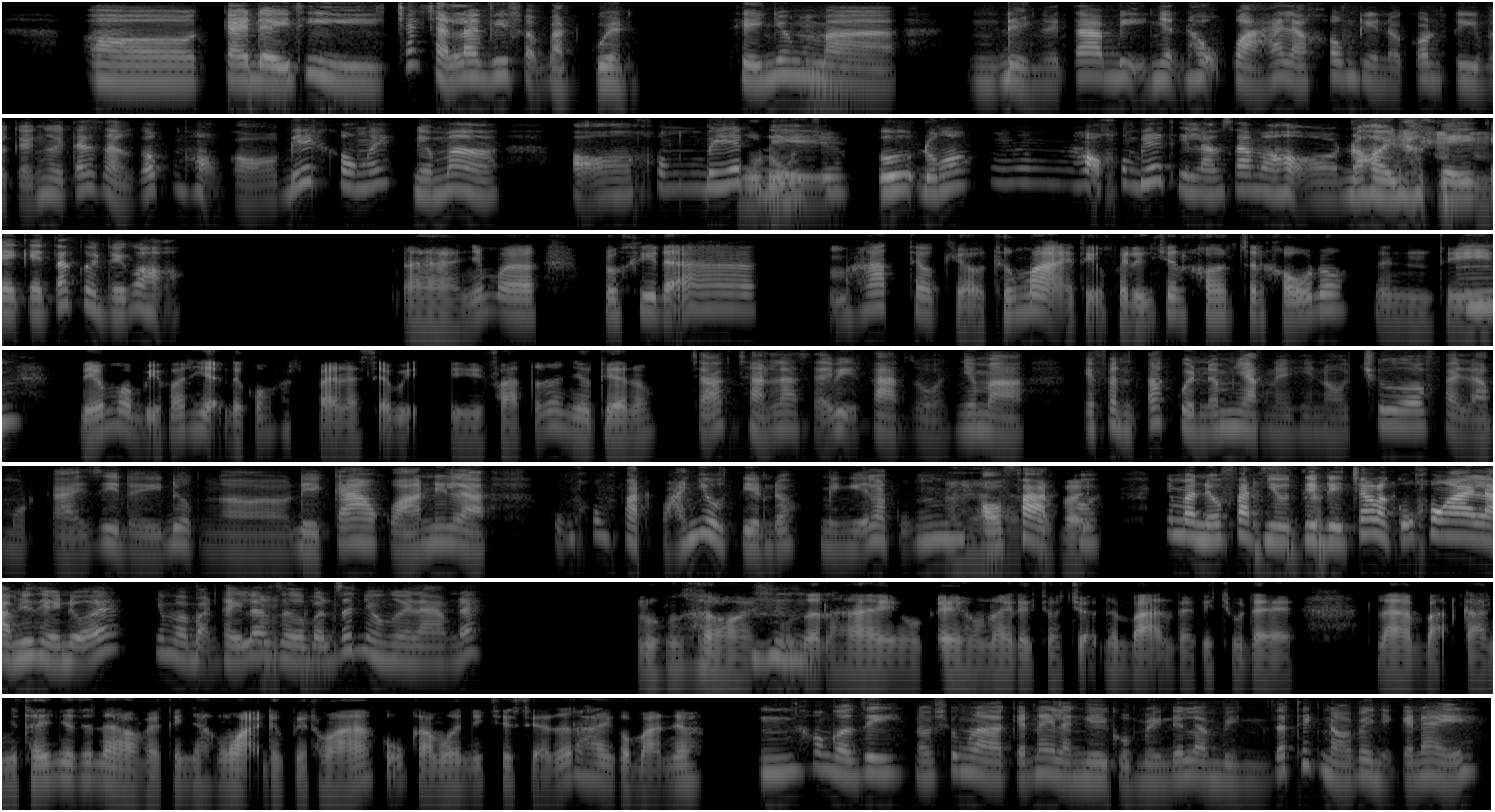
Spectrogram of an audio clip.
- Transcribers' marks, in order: tapping; other background noise; laughing while speaking: "đòi được cái"; laugh; laugh; unintelligible speech; laughing while speaking: "Đúng rồi"; laugh
- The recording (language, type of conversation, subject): Vietnamese, podcast, Bạn cảm thấy thế nào về việc nhạc nước ngoài được đưa vào Việt Nam và Việt hóa?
